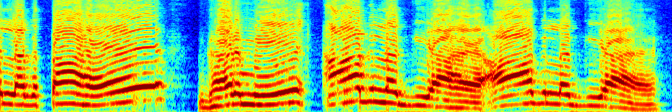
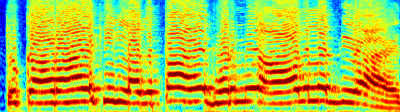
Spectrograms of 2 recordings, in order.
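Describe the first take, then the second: First: Slow, lazy, unbothered; a lazy man barely moving his lips; slow lazy drawl. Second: Said in the usual way. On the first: Acted. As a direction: stretch it out like you can't be bothered to move. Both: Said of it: "दूसरा क्या कहता है".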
